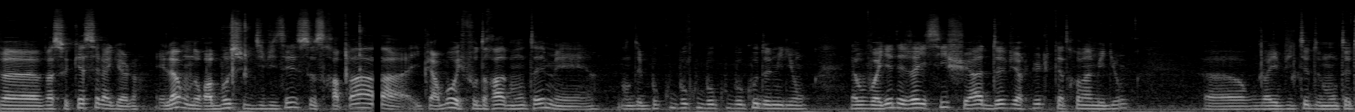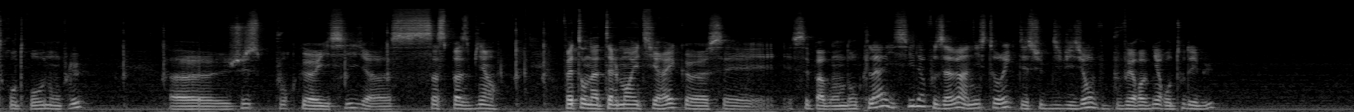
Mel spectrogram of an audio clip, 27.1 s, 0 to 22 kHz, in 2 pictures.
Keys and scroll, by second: 2.3 ctrl+d.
